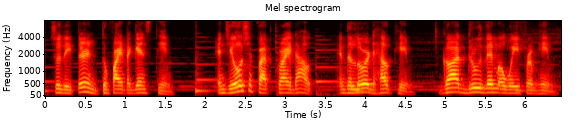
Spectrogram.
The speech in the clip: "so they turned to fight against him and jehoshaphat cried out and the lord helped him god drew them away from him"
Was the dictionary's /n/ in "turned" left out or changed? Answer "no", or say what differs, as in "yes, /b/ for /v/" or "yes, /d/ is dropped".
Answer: no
